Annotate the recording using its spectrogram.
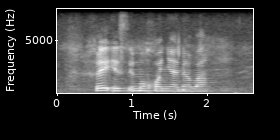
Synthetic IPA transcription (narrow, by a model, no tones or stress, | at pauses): ɣɛʔɪsɪmʊk͡xʰɔɲanawa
